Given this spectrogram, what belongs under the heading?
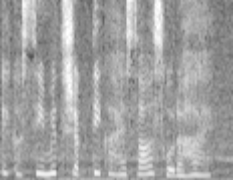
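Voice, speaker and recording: A woman voicing a mysterious, calm daughter back from the dead in a horror cartoon story. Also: high voice, normal speed, slight background noise, lightly acted. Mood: eerie contentment.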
